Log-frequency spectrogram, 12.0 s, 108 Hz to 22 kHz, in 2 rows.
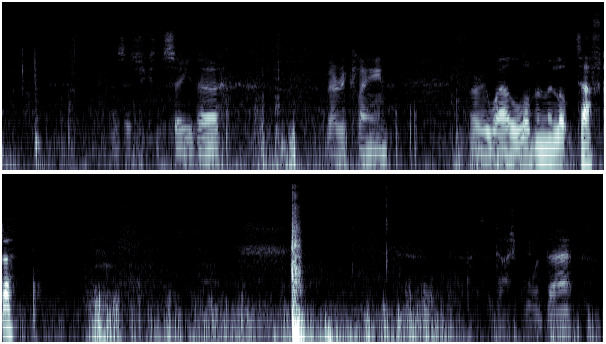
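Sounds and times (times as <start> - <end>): microphone handling and wind noise: 0.0 - 12.0
car door shutting: 8.9 - 9.2.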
